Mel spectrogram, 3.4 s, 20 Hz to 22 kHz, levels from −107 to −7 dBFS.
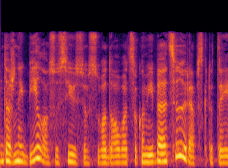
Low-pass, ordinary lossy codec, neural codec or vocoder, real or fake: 9.9 kHz; MP3, 96 kbps; none; real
